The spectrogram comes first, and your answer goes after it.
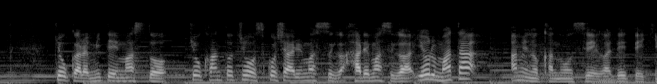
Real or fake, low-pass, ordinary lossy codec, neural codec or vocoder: real; 7.2 kHz; none; none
